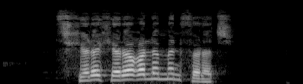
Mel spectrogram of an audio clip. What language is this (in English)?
Kabyle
